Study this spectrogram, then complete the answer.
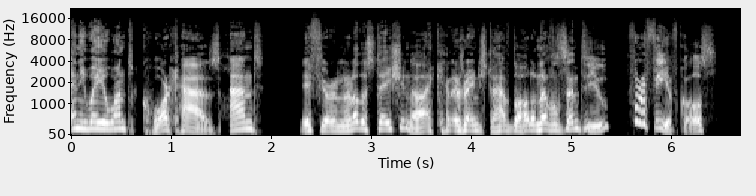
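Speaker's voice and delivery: put-on authentic-sounding Irish accent. Performing a bit for a listener who loves the voice, in an Irish accent. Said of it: "best authentic Irish accent".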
